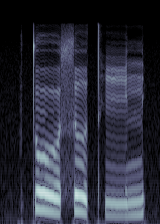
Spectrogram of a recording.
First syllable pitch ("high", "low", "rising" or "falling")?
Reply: falling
